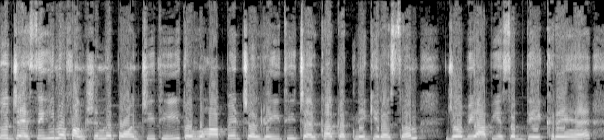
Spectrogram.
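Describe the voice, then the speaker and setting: High-pitched woman with a dark, mellow tone, fairly even intonation, moderate pace and hardly any pauses, against a quiet background. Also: very even loudness. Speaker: vlogger; vlogger guest at the wedding. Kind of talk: vlog narration. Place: home room. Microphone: phone near.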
